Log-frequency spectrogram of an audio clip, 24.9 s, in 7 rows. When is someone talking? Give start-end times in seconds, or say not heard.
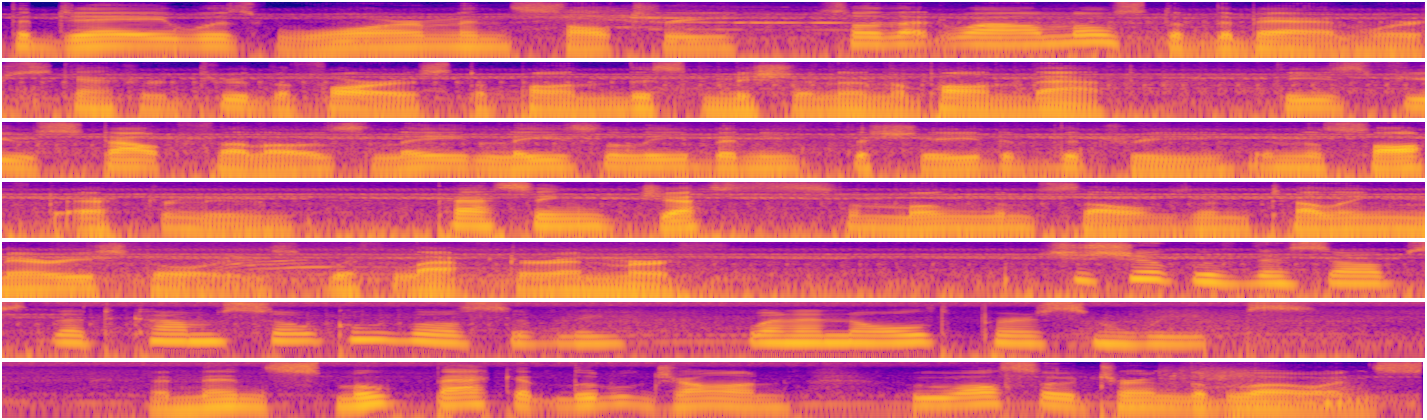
0.0-16.0, 16.8-24.8.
